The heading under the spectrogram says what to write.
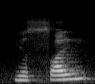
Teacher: صاد کو پر پڑھنا ہے، آگے لام باریک کر دینی ہے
